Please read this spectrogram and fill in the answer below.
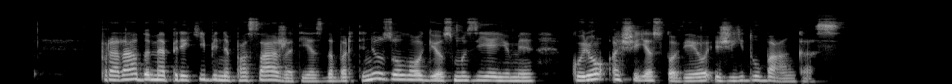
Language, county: Lithuanian, Vilnius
